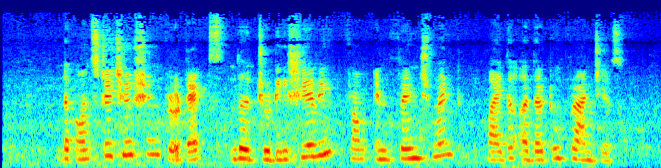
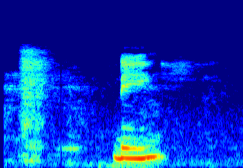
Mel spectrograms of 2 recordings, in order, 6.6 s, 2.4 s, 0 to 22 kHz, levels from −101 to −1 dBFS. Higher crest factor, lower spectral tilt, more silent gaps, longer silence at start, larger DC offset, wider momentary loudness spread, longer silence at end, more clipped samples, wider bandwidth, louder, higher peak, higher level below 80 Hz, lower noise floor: about the same, 18 dB vs 14 dB; second, -3.5 dB/octave vs -7 dB/octave; neither; first, 0.6 s vs 0.25 s; neither; second, 9 LU vs 23 LU; second, 0.4 s vs 0.85 s; neither; first, 16 kHz vs 6.6 kHz; first, -18 LUFS vs -24 LUFS; first, -2 dBFS vs -12 dBFS; first, -56 dBFS vs -64 dBFS; second, -44 dBFS vs -69 dBFS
